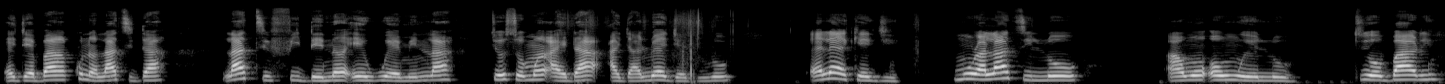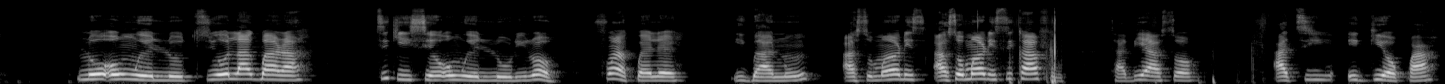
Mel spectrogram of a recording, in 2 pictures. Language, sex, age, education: Yoruba, female, 30-45, tertiary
